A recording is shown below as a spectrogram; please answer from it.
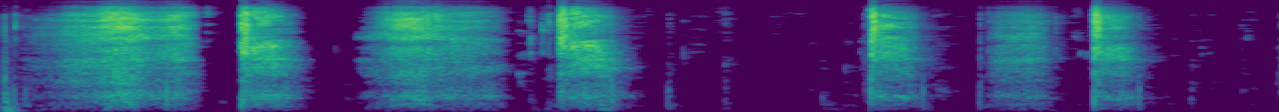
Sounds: Sneeze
